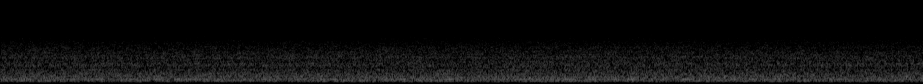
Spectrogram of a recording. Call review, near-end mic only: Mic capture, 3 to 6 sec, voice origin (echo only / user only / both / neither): neither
